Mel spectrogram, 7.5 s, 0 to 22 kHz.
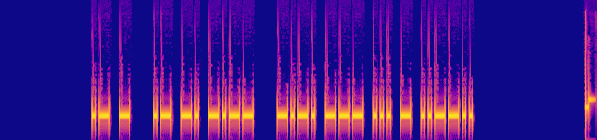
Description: Morse code, heard as a keyed tone, about 28 wpm, 700 Hz. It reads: AT ANY COST?
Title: Sentences from Top 1000 Words - Review Part 5 - 28wpm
